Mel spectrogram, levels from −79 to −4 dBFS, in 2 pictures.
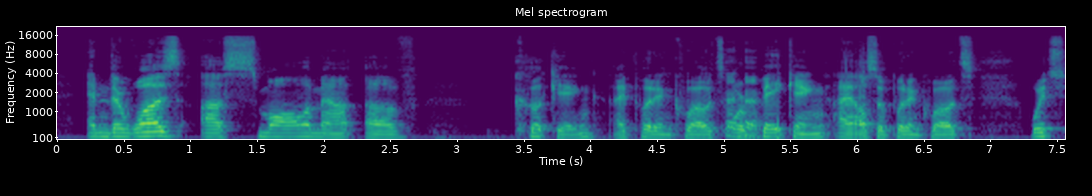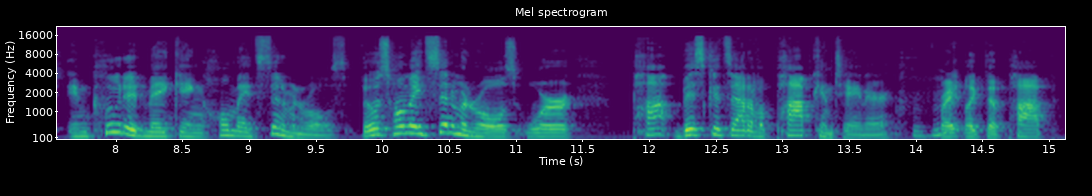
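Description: At 5.93 s there's a short burst of loose connector crackle, running to about 6.10 s, right before "put in quotes which". It's the classic worn or dirty contact that keeps making and breaking as it shifts, so the speech gets chopped into fragments for those 0.17 s, and any DC sitting on the line turns each break into a little pop. What you hear is an uneven, scratchy crackle rather than a clean click.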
